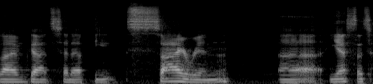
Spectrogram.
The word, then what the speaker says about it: Cyrin: custom race that i've got set up the siren uh yes that's how it's pronounced because i named it and that's how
